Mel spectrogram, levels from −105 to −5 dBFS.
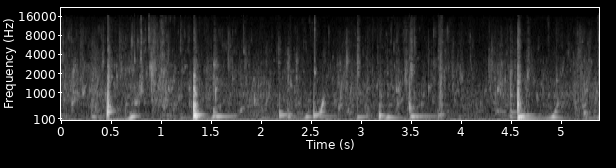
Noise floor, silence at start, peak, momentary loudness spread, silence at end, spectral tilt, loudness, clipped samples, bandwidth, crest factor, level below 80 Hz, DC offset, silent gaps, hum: -59 dBFS; 0.1 s; -8 dBFS; 25 LU; 0.1 s; -9 dB/octave; -34 LUFS; under 0.1%; 11 kHz; 28 dB; -62 dBFS; under 0.1%; none; none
